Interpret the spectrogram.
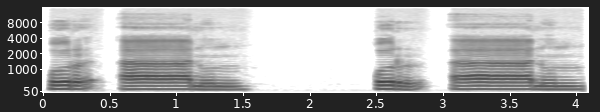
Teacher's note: یہ حمزہ جو ہے اس کے اوپر کھڑی ہے تو یہ 2 حرکت کے برابر یعنی کہ 1 الف کے برابر پڑھا جائے گا۔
